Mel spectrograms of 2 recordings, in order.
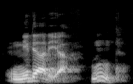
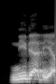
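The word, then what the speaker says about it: Cnidaria: আচ্ছা, নিডারিয়া তুমি যদি নামটা দেখো, নামটা কিন্তু সি দিয়ে শুরু হয়, হ্যাঁ উচ্চারণের মধ্যে কিন্তু সি নাই, বাট নামটা শুরু হয় তোমার সি দিয়ে।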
